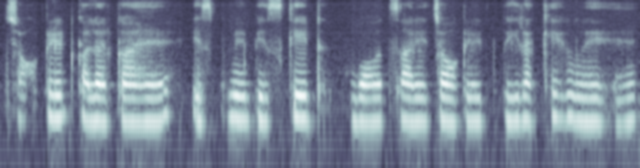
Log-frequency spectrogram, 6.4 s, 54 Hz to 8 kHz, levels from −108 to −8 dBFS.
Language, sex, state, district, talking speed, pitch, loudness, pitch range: Hindi, female, Rajasthan, Jaipur, 120 wpm, 220 Hz, -18 LUFS, 215-230 Hz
